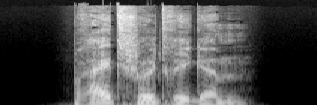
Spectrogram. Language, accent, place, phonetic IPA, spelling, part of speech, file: German, Germany, Berlin, [ˈbʁaɪ̯tˌʃʊltʁɪɡəm], breitschultrigem, adjective, De-breitschultrigem.ogg
- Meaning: strong dative masculine/neuter singular of breitschultrig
